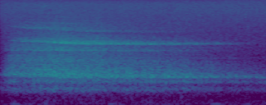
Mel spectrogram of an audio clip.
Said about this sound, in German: Tief einatmen. Atem anhalten. Und doppelt so lange ausatmen.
